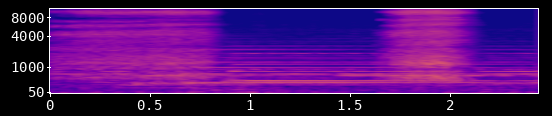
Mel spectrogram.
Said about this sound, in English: going two big inhales through our nose. And then another little sip of air. And big inhale.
